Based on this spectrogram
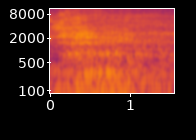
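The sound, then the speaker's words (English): A deep, rumbling dragon roar created with a minor illusion spell, sustained for over a second, loud, with gravelly low-end growl and a breathy hiss on top, with no talking. “And when she says dragons, she also casts minor illusion to create the sound of a dragon roaring.”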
